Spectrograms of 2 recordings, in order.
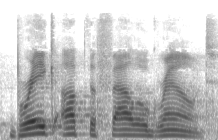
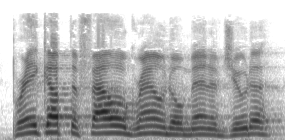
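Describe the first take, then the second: First: Slow, even read of the verse; slow scripture reading. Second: Louder, higher proclamation; preacher proclaiming the verse, louder and higher. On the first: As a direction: lay the verse down slowly. Verse first read slowly. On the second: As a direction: ring it out like a prophet. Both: Shown as a demonstration.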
